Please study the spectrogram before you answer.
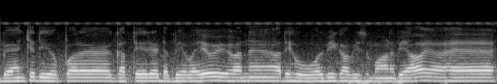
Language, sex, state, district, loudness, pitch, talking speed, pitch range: Punjabi, male, Punjab, Kapurthala, -11 LUFS, 160 Hz, 205 wpm, 155-165 Hz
